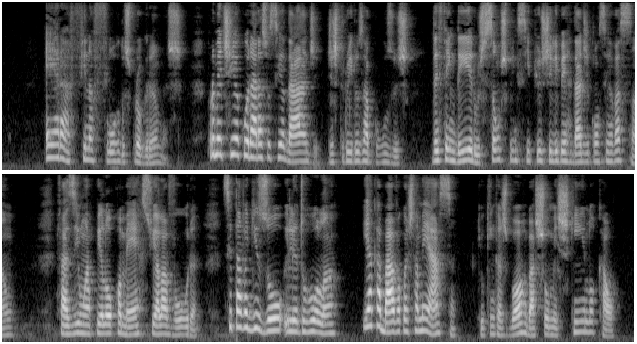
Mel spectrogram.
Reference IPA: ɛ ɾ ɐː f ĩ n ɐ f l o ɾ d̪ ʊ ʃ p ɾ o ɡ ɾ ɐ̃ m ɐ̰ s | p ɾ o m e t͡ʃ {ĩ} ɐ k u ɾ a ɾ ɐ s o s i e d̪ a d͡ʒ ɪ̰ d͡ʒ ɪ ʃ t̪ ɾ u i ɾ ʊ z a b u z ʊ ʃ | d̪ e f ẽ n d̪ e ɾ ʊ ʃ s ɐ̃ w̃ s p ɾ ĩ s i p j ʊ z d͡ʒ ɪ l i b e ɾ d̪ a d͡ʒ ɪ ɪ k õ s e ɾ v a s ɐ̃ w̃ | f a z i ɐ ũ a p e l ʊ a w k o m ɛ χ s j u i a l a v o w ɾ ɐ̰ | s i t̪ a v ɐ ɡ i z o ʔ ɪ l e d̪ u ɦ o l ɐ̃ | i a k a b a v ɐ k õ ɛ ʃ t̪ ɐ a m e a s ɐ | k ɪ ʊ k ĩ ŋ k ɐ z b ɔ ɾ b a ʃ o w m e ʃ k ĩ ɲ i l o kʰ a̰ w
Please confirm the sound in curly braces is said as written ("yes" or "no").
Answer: no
